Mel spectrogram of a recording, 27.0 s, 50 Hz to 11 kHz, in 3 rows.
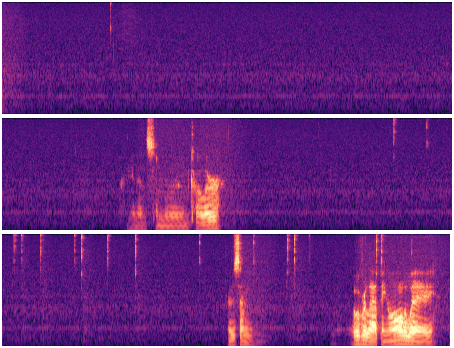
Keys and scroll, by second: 0.0-1.2 typing.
